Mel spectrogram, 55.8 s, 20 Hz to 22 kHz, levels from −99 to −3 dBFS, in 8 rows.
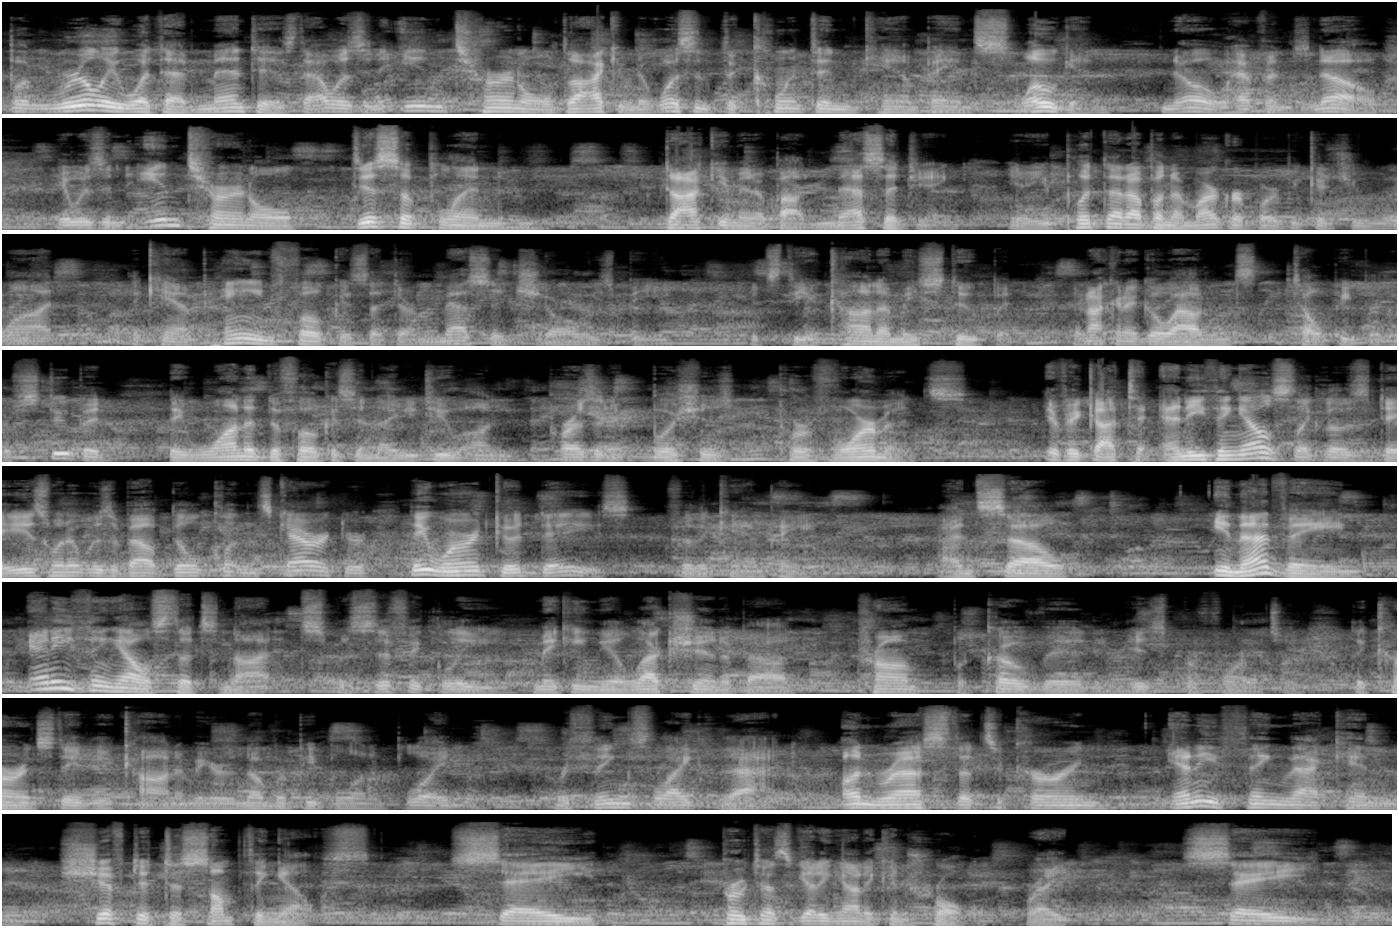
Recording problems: background chatter; noticeable; throughout; 4 voices, 15 dB below the speech

